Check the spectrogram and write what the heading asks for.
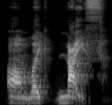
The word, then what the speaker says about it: knife: So when you actually say like knife, you know it's spelled Knife. Phonetically, though, the K is silent, and you just say Nife, knife.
